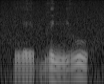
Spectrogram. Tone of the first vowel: low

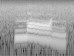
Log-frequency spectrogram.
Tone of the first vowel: falling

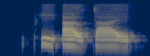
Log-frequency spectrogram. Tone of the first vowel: falling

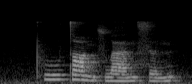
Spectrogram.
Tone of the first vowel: high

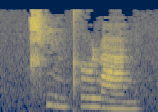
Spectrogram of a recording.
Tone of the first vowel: falling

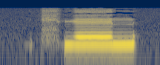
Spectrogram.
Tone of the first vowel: high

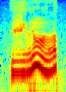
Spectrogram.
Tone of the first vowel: rising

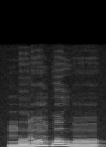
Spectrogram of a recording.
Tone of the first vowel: low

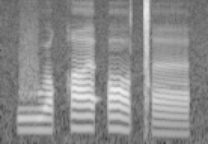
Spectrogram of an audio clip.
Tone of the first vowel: low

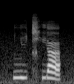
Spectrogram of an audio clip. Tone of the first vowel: high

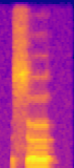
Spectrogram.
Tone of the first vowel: high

